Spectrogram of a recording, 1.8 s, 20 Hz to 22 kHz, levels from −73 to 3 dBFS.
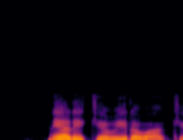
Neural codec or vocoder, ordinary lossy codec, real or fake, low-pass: none; none; real; 7.2 kHz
